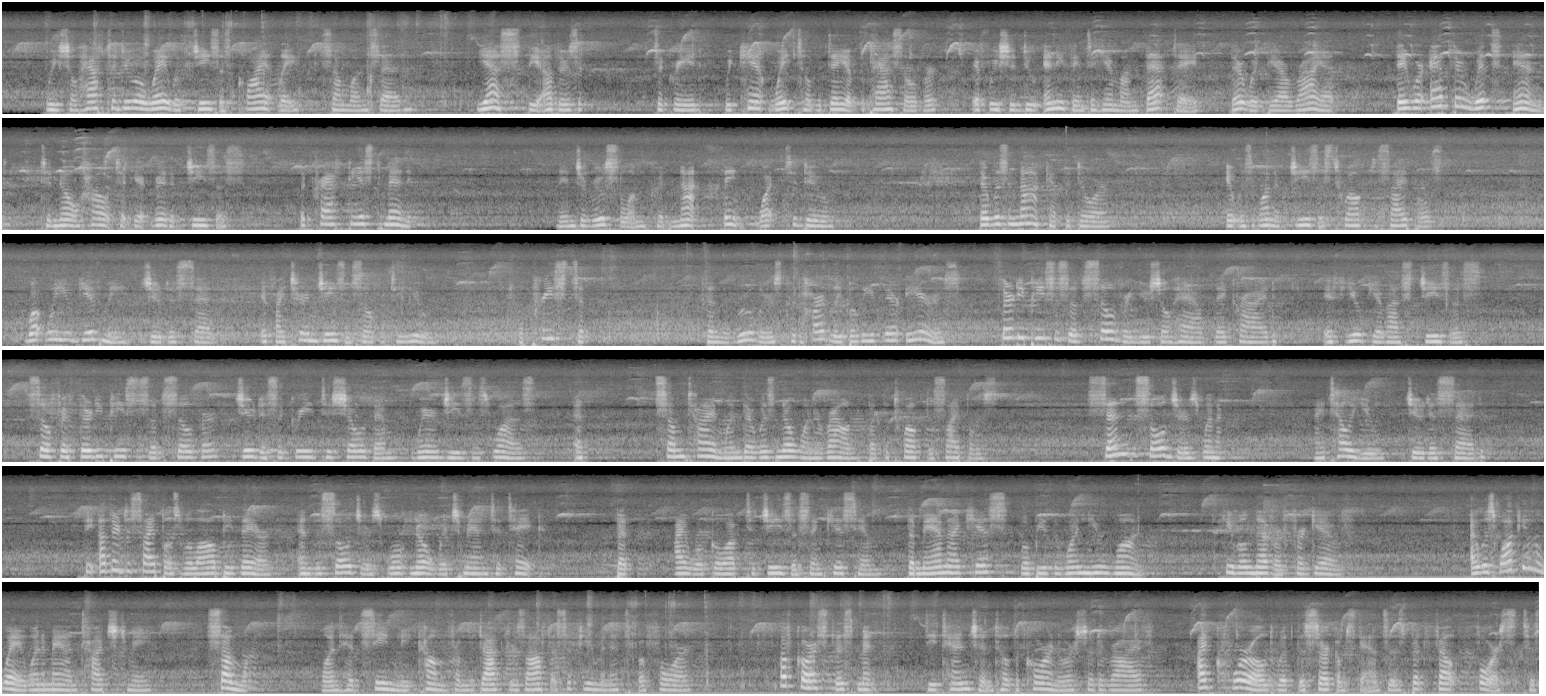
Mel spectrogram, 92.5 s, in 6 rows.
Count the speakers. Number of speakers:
one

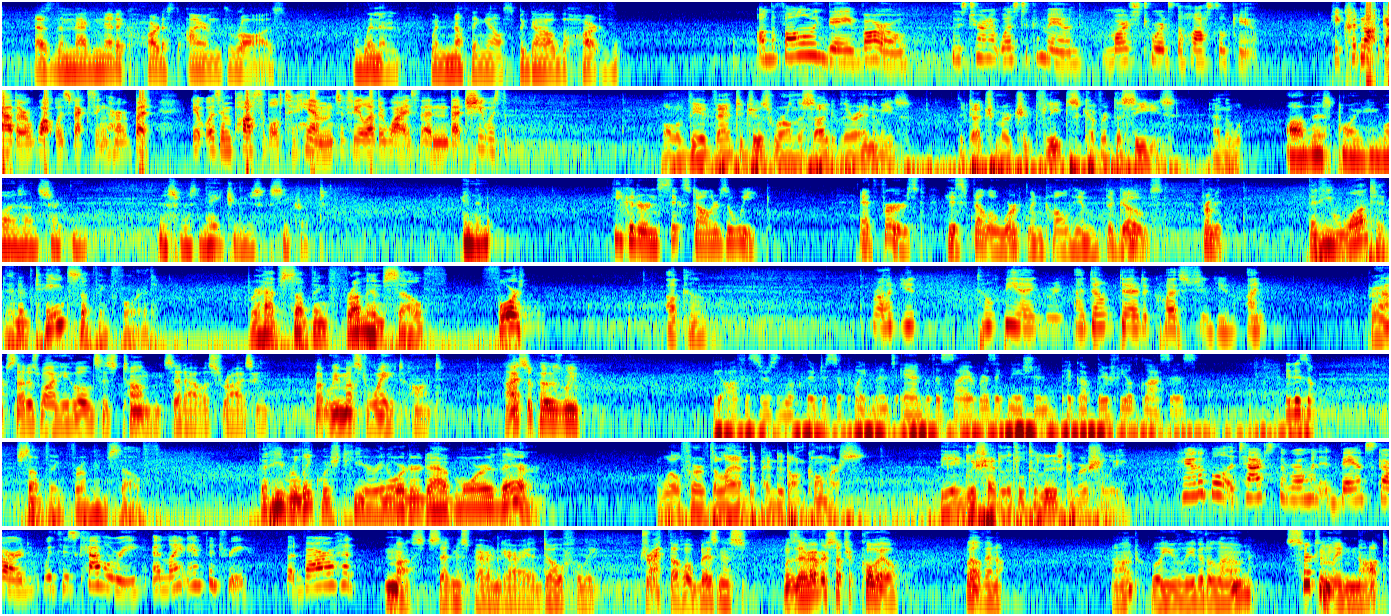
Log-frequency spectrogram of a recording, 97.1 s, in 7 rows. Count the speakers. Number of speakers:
ten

